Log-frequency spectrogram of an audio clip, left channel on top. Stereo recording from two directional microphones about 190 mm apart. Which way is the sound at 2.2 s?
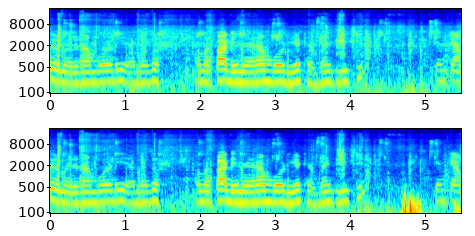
30° right (ahead or behind).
